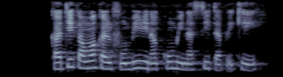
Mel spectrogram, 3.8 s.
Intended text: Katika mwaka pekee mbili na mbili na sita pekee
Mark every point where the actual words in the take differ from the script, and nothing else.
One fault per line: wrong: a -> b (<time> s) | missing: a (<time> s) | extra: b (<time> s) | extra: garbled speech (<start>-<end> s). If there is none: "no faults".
wrong: pekee -> elfu (1.4 s)
wrong: mbili -> kumi (2.1 s)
